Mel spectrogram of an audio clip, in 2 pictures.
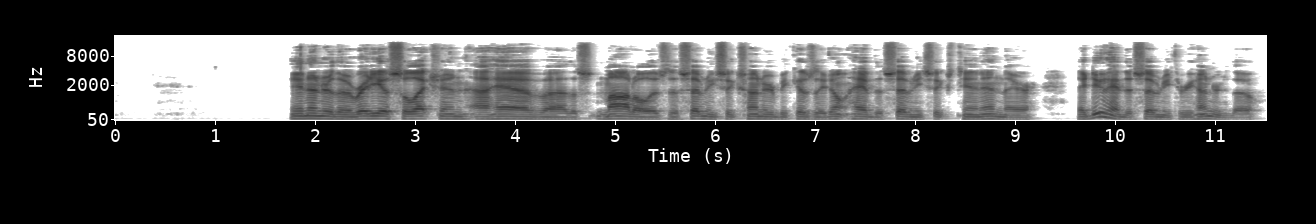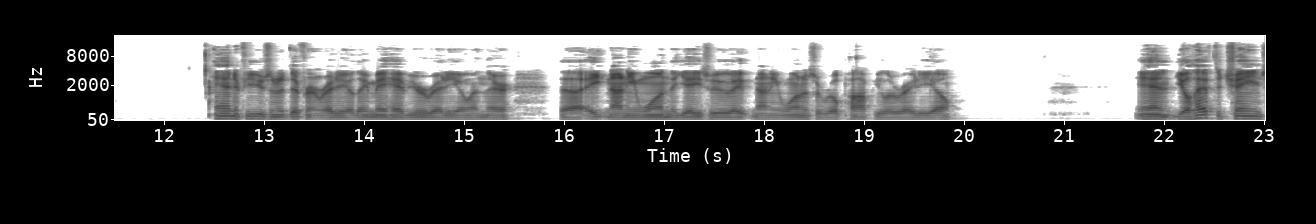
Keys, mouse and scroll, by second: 0.1 click, 8.3 click, 18.9 click.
